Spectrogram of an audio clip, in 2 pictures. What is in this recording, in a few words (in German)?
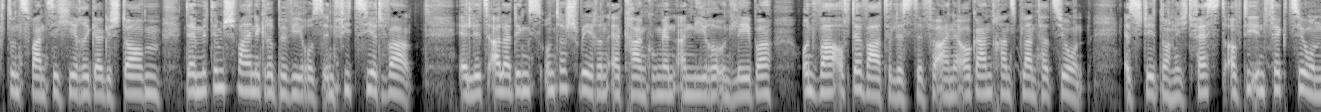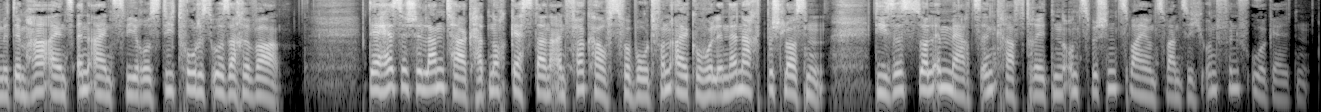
Nachrichten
